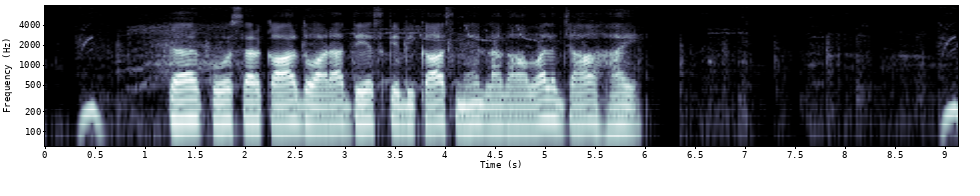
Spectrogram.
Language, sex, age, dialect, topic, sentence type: Magahi, male, 31-35, Southern, banking, statement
